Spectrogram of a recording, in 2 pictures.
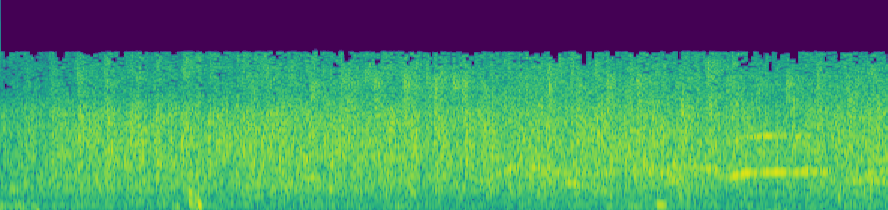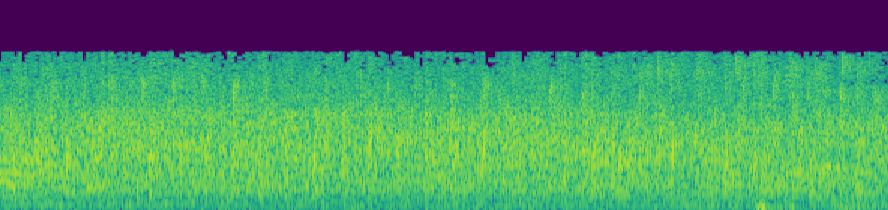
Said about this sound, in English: If I get that kind of applause, imagine what Marjorie's going to get.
